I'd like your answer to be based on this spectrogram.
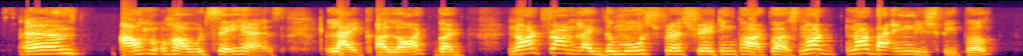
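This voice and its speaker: Speaking with an Indian accent, a woman uses a fairly high pitch and a moderate pace. Her tone is bright and sharp. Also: ordinary pitch variation. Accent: Indian, still noticeable. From India, Delhi. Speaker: bodybuilder. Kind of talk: interview.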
